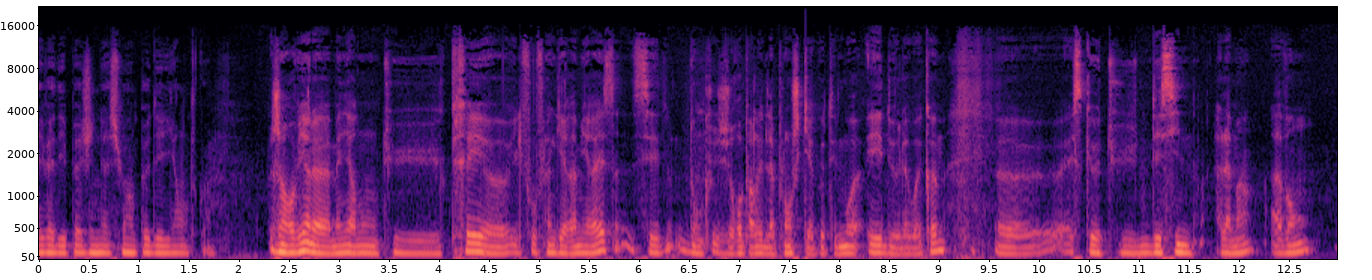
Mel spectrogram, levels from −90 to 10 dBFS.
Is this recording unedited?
yes; 0 cuts

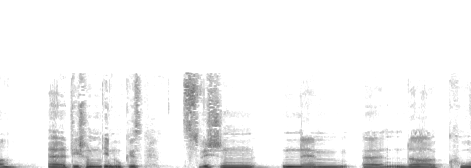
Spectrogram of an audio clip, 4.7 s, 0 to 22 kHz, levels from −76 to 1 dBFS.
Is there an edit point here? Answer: yes; 2 cuts; at 1.0 s, 3.5 s

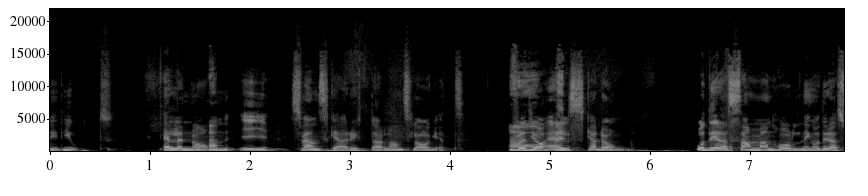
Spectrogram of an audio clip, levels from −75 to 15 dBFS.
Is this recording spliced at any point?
no; 0 cuts

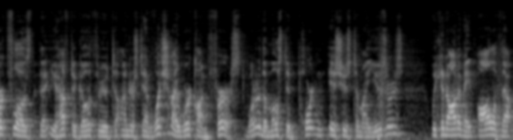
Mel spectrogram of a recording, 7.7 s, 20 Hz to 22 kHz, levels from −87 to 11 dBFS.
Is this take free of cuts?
yes; 0 cuts

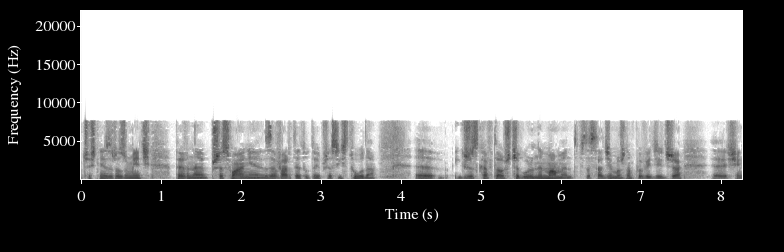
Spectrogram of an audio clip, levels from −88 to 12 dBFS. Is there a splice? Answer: yes; 1 cut; at 5.1 s

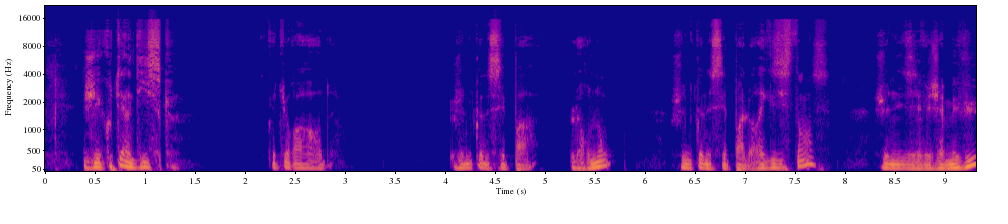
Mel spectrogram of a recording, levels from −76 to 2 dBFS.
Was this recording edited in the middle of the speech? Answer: no; 0 cuts

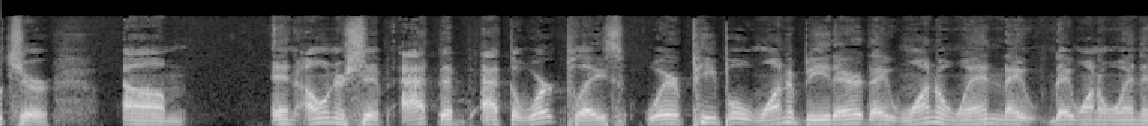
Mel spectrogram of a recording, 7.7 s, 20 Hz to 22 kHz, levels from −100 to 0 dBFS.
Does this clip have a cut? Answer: no; 0 cuts

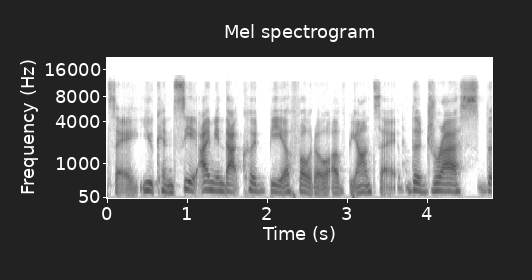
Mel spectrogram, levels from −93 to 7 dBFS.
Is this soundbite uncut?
yes; 0 cuts

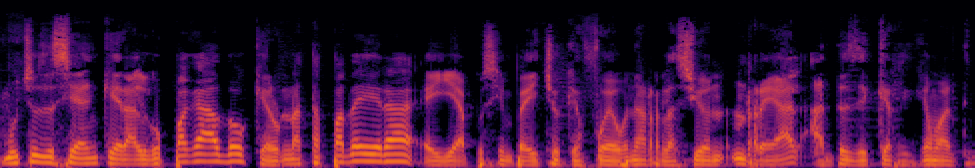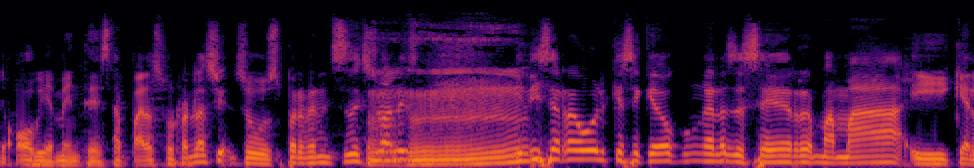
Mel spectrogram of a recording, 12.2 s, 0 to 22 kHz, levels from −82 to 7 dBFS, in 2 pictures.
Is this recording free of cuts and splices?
yes; 0 cuts

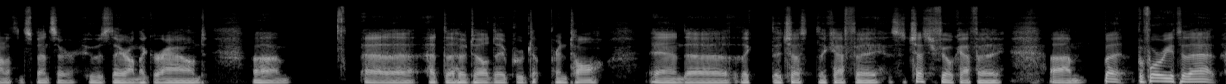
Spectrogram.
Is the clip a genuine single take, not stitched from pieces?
yes; 0 cuts

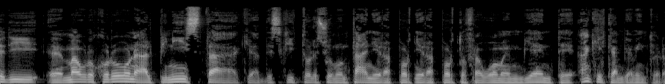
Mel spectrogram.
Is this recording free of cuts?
no; 1 cut; at 4.1 s

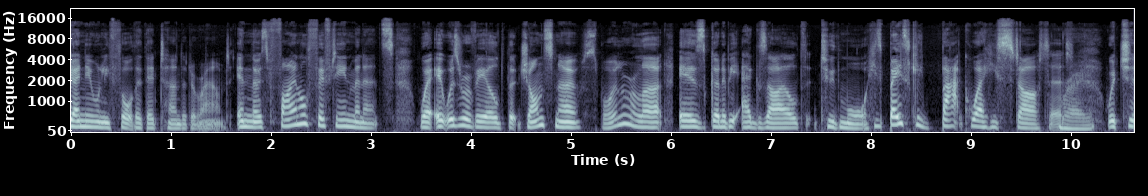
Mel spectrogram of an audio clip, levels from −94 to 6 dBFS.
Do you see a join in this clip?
yes; 2 cuts; at 6.0 s, 7.7 s

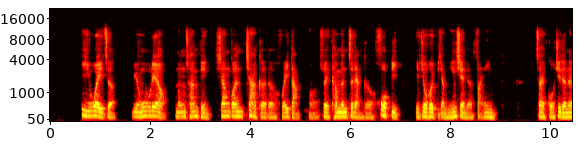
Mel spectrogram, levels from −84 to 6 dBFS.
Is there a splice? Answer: yes; 2 cuts; at 3.3 s, 5.1 s

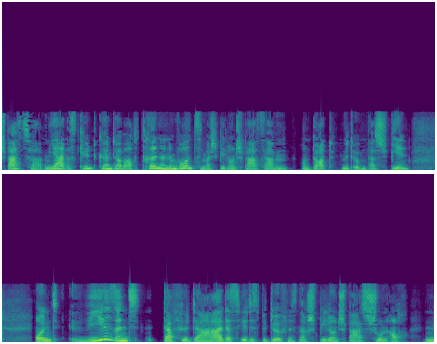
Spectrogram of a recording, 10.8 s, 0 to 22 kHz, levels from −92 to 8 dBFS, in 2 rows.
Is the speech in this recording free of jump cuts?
no; 1 cut; at 5.8 s

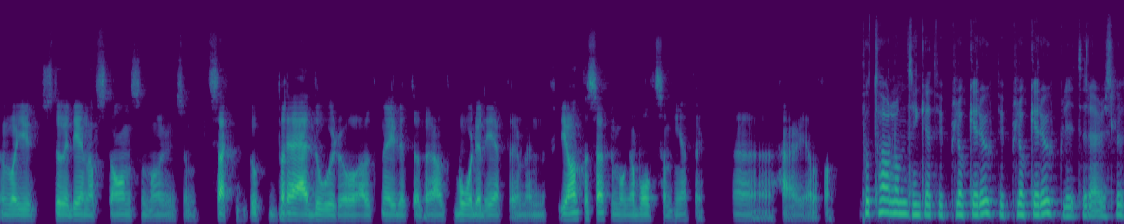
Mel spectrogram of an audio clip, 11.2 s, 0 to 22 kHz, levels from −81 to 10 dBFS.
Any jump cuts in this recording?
yes; 7 cuts; at 2.0 s, 4.8 s, 5.5 s, 6.1 s, 8.5 s, 9.1 s, 10.0 s

